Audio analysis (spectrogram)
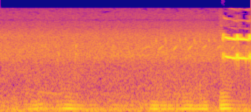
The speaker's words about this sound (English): Got swamp sparrows and red-winged blackbirds.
